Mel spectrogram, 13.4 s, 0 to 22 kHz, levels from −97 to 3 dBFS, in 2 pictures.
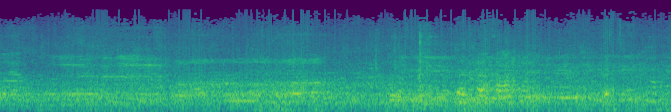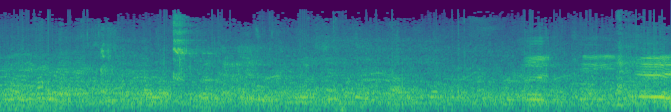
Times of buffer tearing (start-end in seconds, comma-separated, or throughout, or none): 0.62-13.43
